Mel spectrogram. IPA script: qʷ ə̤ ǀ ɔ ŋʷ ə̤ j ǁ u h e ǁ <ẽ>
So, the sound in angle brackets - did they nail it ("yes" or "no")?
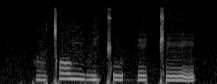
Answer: yes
